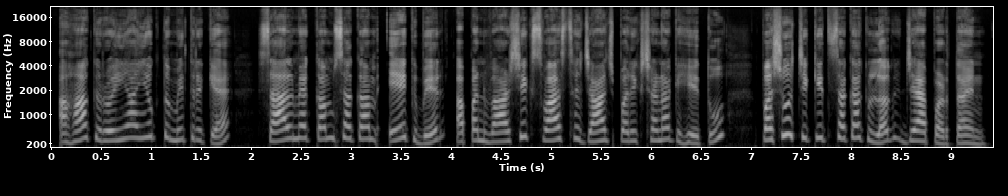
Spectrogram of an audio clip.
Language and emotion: Maithili, neutral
